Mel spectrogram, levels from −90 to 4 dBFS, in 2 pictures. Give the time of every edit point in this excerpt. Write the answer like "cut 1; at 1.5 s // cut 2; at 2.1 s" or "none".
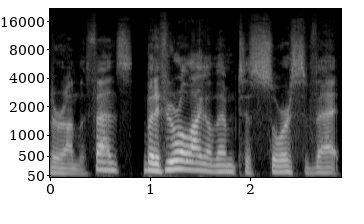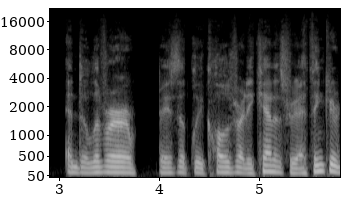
none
